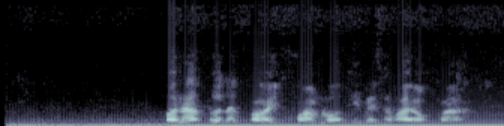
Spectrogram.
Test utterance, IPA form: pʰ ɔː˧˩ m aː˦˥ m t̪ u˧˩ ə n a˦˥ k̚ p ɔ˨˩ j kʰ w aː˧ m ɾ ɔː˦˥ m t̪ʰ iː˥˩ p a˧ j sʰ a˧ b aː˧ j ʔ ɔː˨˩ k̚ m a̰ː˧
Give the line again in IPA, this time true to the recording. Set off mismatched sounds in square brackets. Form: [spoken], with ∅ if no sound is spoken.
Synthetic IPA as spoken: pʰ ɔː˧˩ [n] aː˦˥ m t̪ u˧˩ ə n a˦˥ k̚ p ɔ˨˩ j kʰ w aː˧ m ɾ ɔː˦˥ [n] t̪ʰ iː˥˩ p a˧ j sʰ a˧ b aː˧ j ʔ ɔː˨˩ k̚ m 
